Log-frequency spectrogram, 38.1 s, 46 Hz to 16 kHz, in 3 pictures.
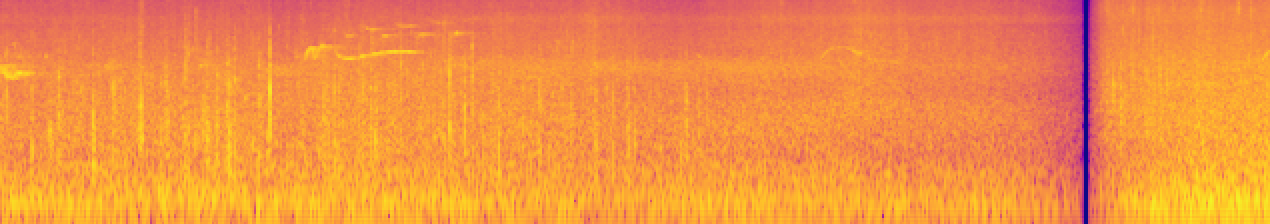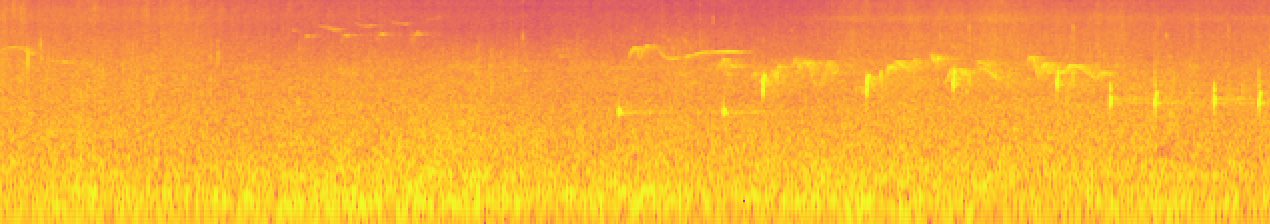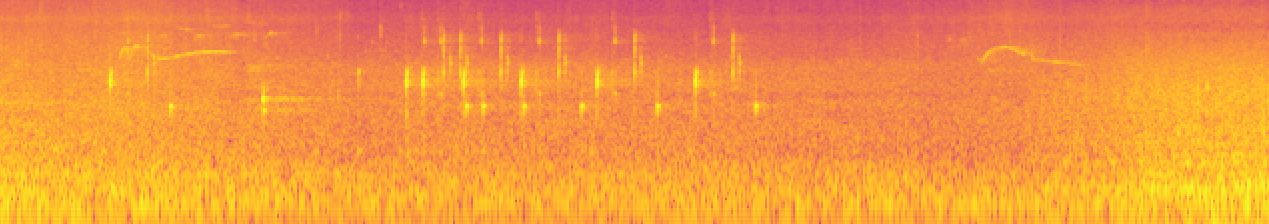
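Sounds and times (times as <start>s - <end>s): rain hiss: 0.0s - 38.0s
birds chirping: 15.6s - 25.8s, 26.4s - 33.1s
water drops dripping: 23.2s - 25.5s, 28.0s - 33.2s.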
